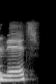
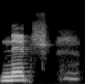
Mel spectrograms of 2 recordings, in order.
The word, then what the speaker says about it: niche: I like niche because it rhymes with rich. And so you can do all sorts of wordplay. – Very nice. – I love that. I love that. So it's niche from this point forward.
